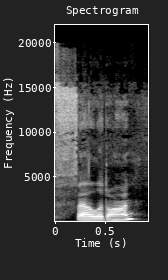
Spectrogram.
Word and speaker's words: Fealdan: You can use it for anything you want, but we have used it specifically for the Felidon. And that is spelled Fealdan.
